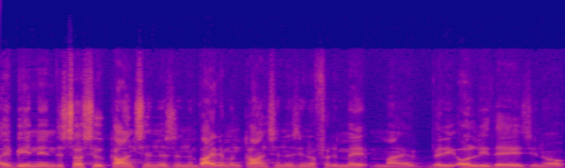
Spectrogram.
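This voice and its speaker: A dark, mellow voice with a non-native accent speaks in a flat monotone, with hardly any pauses. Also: man, medium pitch for a man, fairly quick pace. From Mallorca, Spain. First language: Spanish or Catalan. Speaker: fashion designer. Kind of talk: interview talk. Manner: halting, filler-heavy.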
